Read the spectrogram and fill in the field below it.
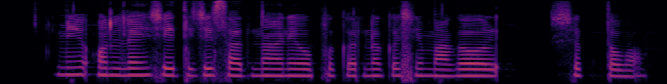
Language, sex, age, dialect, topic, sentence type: Marathi, female, 25-30, Southern Konkan, agriculture, question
